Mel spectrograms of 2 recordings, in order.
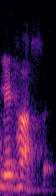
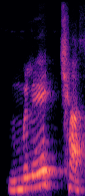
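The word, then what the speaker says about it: म्लेच्छाः: Not Lehas. Mlechas. Mlecha. Mle. Mlechas. Mlecha. Mlecha means, see, our people are speaking Arya Bhasha. Mlechas. CCHAS. Mlecha. Like that you have to pronounce.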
